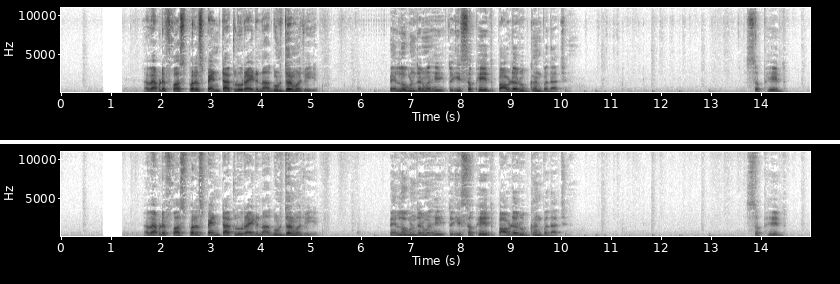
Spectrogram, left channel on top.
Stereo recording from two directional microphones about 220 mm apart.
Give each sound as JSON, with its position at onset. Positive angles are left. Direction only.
{"t": 1.6, "sound": "speech", "side_deg": 40}
{"t": 6.6, "sound": "speech", "side_deg": 50}
{"t": 13.7, "sound": "speech", "side_deg": 50}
